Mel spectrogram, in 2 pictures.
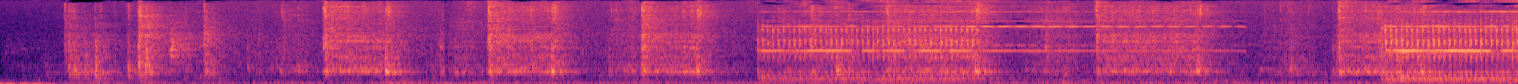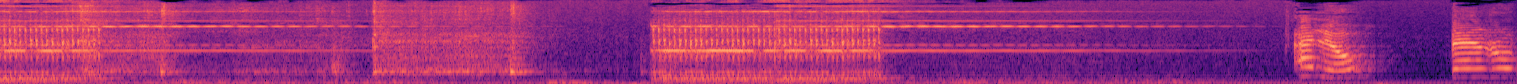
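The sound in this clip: Telephone bell ringing in a radio drama scene as a call is placed: several long bursts of bright, metallic ringing separated by short gaps, fairly loud, with voices and other movement sounds around them.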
